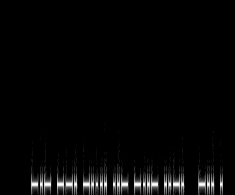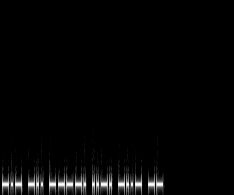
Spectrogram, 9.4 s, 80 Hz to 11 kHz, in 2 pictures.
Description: Morse code, heard as a keyed tone, about 28 wpm, 700 Hz. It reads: KG6UXF DE KD9FXM
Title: USA Callsign DE Callsign 28wpm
